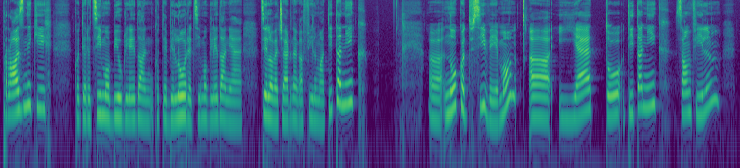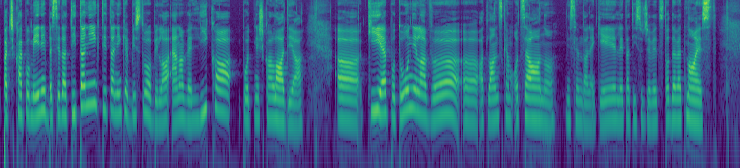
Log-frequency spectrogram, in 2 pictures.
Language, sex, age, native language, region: Slovenian, female, 18-29, Slovenian, Drava region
